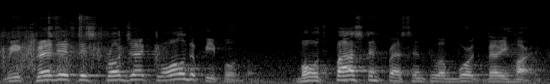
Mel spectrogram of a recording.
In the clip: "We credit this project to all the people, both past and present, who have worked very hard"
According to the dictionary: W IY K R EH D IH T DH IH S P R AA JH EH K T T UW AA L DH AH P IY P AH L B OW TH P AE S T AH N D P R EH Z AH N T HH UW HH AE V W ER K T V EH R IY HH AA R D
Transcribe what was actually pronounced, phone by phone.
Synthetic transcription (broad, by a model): W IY K R EH D IH T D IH S P R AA JH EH K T T UW AA L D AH P IY P AH L B OW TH P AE S T AH N D P R EH S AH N T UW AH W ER K V EH R IY HH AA R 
